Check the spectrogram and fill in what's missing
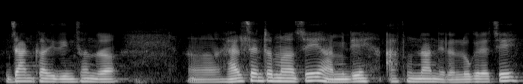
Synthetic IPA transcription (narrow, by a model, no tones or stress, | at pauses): d͡zankaɾid̪int͡sʰʌnrʌ | ɦelsenʈʌrmat͡sʌĩɦamilea̰pʰnonaneɾlaloɡeɾʌt͡sʌĩ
